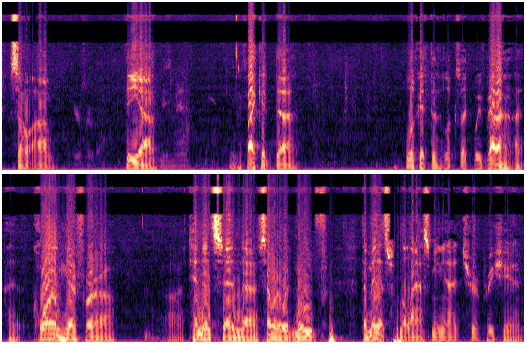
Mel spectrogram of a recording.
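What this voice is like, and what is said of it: Nasal, hoarse voice. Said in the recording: “I'm talking through my nose. ... I'm losing my voice.”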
